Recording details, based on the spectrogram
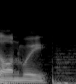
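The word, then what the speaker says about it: ennui: listing and yes it to my knowledge it is pronounced on we on wee wee it it means like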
